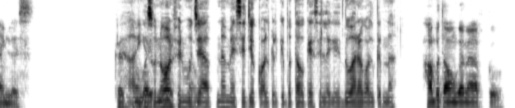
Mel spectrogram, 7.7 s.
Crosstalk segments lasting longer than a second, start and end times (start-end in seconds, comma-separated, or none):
1.9-3.1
